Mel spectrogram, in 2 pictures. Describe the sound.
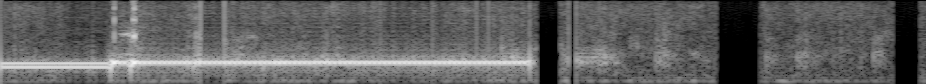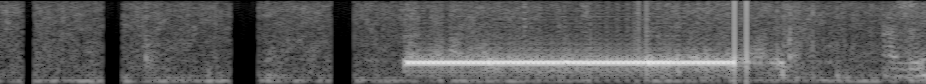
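Steady telephone tone heard while a call is being transferred: a long, even, mid-pitched tone holds for about two seconds, then a quiet gap of faint line noise, then the same tone returns for a second stretch and cuts off.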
